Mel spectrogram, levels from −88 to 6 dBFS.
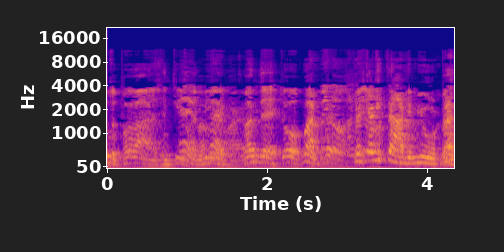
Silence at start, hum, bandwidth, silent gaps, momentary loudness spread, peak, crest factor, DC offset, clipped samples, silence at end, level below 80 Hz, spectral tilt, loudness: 0 s; none; 12 kHz; none; 7 LU; -4 dBFS; 18 dB; 0.8%; under 0.1%; 0 s; -52 dBFS; -5.5 dB/octave; -22 LUFS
